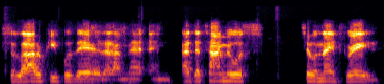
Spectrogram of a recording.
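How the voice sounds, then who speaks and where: Man from Puerto Rico, bright dull-sounding voice. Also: a little high, fairly even intonation, normal speed, no echo. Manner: rambling, many fillers and restarts. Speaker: guest. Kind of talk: casual interview.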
